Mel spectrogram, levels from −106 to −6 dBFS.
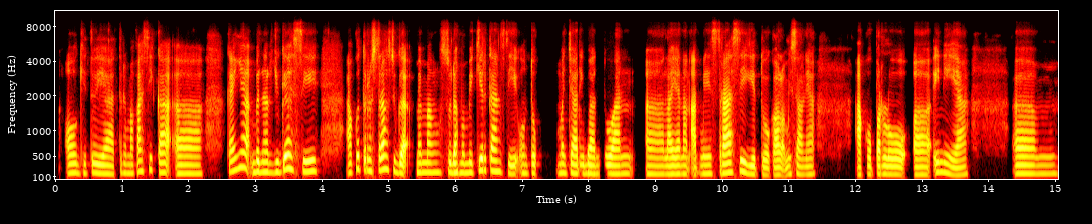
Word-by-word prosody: Oh 175 +2 0
gitu 170 +1 -8
ya? 165 -2 +1
Terima 170 -3 -7
kasih 210 +4 -3
Kak. 185 -1 +1
Eee, 165 0 0 0.4
kayaknya 230 +8 -1
bener 195 0 +2
juga 250 +6 +5
sih. 205 -1 +1 0.5
Aku 180 +8 +2
terus 220 -3 -1
terang 245 +1 +3
juga 180 -6 +5 0.2
memang 185 0 -1
sudah 185 0 +1
memikirkan 205 +3 +1
sih 165 -3 -3
untuk 170 0 -5 0.2
mencari 170 -1 0
bantuan, 165 0 +1 0.2
eee, 155 -1 -2
layanan 160 +1 +1
administrasi 175 +4 +2
gitu 140 -3 -4
kalo 140 0 +1
misalnya 150 0 -3 0.7
aku 155 +1 +1
perlu, 150 -2 +2 0.2
eee, 145 0 +1
ini 190 -1 -2 0.2
ya, 150 +2 -4 0.7
mmm, 165 0 -1
170 Hz, 135 wpm, -27 LUFS, 160-190 Hz, 0.7 s, juga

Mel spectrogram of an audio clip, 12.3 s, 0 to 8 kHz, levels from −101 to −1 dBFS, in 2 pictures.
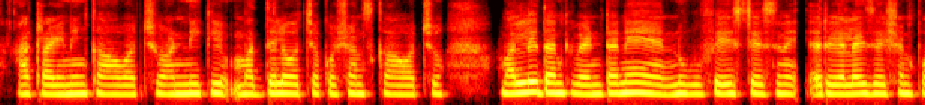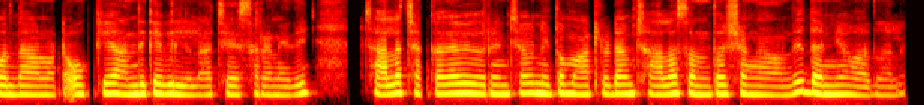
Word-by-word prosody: ఆ - - +4
ట్రైనింగ్ 230 +1 +2
కావచ్చు, 220 +2 -1
ఆ - - +1
నీకి 235 +1 +2 0.2
మధ్యలో 240 +2 +3
వచ్చే 230 +1 -4
క్వెషన్స్ 230 0 -2
కావచ్చు, 220 +1 -2 0.5
మళ్ళీ 250 +3 +8
దానికి 245 -1 +4
వెంటనే 245 +3 +4 0.3
నువ్వు 230 -1 +1
ఫేస్ 235 -1 +2
చేసిన 230 0 0 0.3
రియలైజేషన్ 230 +1 +2
పొందామనమాట. 215 -1 -3
ఓకే 240 +2 -4
అందుకే 230 +2 +1
వీళ్ళు 215 -2 -1
ఇలా 210 0 -8
చేశారనేది, 210 +1 -5 0.4
చాలా 225 +2 +2
చక్కగా 230 +1 -1
వివరించావు. 230 +1 -2
నీతో 235 +1 -2
మాట్లాడడం 230 +1 -2
చాలా 220 +2 0
సంతోషంగా 220 -1 -2
ఉంది. 260 +6 -2
ధన్యవాదాలు. 210 -1 -5
230 Hz, 150 wpm, -24 LUFS, 220-235 Hz, 0.5 s, మళ్ళీ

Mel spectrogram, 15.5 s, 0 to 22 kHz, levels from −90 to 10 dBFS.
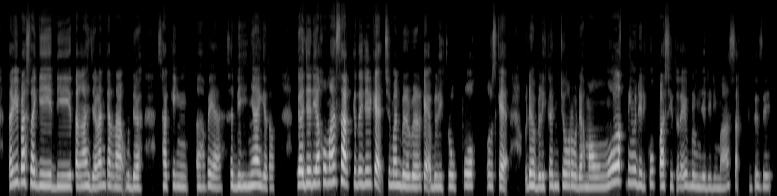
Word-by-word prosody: Tapi 270 +6 +1
pas 300 0 +5
lagi 235 -3 +2
di 220 +1 -1
tengah 230 0 +2
jalan 230 +4 0
karena 215 -3 +1
udah 210 -1 -1 0.3
saking, 225 -1 -4 0.2
eee, 215 0 -5
apa 245 - -6
ya, 210 -3 -1 0.2
sedihnya, 230 +2 +2
gitu, 210 -1 -5 0.5
nggak 260 -1 +8
jadi 275 0 +4
aku 300 - +3
masak, 295 -1 +6
gitu. 270 - -2
Jadi 275 +1 -1
kayak, - - +5
cuman 245 -2 0
bener-bener 215 -1 +2
kayak, 215 -2 0
beli 215 0 -2
kerupuk, 230 +1 -1 0.2
terus 230 -1 -6
kayak, 220 +10 +2 0.4
udah 245 -1 +4
beli 215 +1 -1
kencur, 235 0 -2 0.2
udah 210 0 -1
mau 205 0 +2
ngulek 255 +10 +4
nih, 290 -1 -5
udah 250 -2 -2
dikupas, 245 -1 -1
gitu. 210 -2 -11
Tapi 220 +3 -3
belum 225 -2 -4
jadi 200 0 -6
dimasak, 200 +4 -9 0.2
gitu 230 +4 -9
sih. 215 0 -8
230 Hz, 170 wpm, -23 LUFS, 215-245 Hz, 0.5 s, nggak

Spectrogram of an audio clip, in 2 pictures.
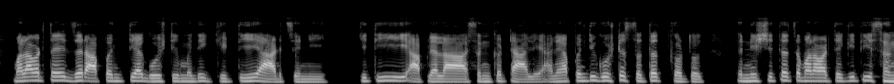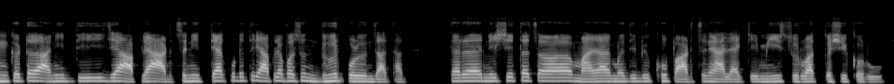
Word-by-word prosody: मला 175 +4 +4
वाटतंय 185 0 +1
जर 175 +1 +1
आपण 155 +1 -3
त्या 165 -2 +2
गोष्टीमध्ये 145 +1 -3
कितीही 150 +4 -3
अडचणी, 125 -3 0 0.4
कितीही 170 +3 -2
आपल्याला 130 +1 +3 0.2
संकट 135 +2 -6
आले 120 +1 +1
आणि 125 +2 -4
आपण 155 +3 -1
ती 185 - +1
गोष्ट 175 +2 -1
सतत 165 0 -1
करतो, 130 -2 -3 0.4
तर - - -2
निश्चितच 165 +4 -1
मला 160 -1 +3
वाटतं, 155 0 +1
की 175 - -3
ती 185 -1 -1
संकटं 155 +2 0
आणि 145 0 +3
ती 155 +1 -1
ज्या 155 0 +4
आपल्या 140 +2 +4
अडचणी 125 +4 -1
आहेत, 145 - -3
त्या 160 0 +4
कुठेतरी 175 +1 -4
आपल्यापासून 165 -1 +1
दूर 150 +4 +1
पळून 135 -3 +1
जातात. 120 -1 -2 0.5
तर 155 0 +1
अ, - - +2
निश्चितच 165 +2 -2
अ, 160 0 +4
माझ्यामध्ये 135 +1 +1
बी 145 +1 -4
खूप 150 -1 -3
अडचणी 120 +4 0
आल्या, 120 -1 +1
की 130 -1 -3
"मी 130 0 -2
ही 135 - 0
सुरुवात 135 -1 0
कशी 135 +1 0
करू? 115 -2 -5
145 Hz, 175 wpm, -22 LUFS, 130-160 Hz, 0.5 s, मला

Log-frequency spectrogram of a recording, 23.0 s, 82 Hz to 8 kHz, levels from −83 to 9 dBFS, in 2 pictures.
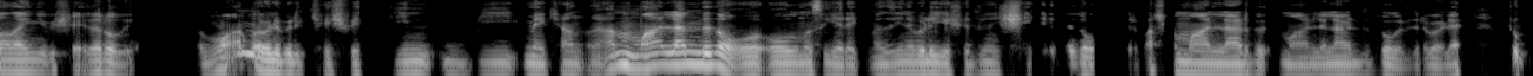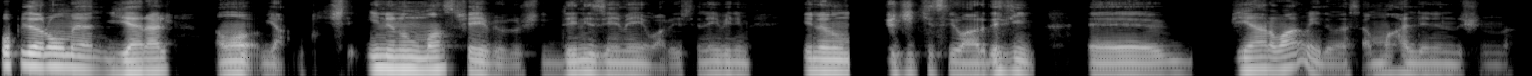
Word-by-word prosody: falan 110 -1 -3
gibi 110 0 -13
şeyler 110 -1 -8
oluyor. 95 -5 -6 0.5
Var 115 - -5
mı 160 -1 +1
öyle 110 -2 +3
böyle 100 -3 -5
keşfettiğin 100 0 -11
bir 95 -1 -16
mekân? 90 0 -9
Ama 95 - -3
mahallende 170 +2 +2
de - - +2
o - - +6
olması 95 +1 -4
gerekmez. 85 0 -11
Yine 95 +1 -8
böyle 95 0 -2
yaşadığın 95 +1 -11
şehirde - - -6
de - - -3
olabilir. - - -12
Başka 105 - -13
mahallelerde 90 -1 -5
mahallelerde 85 +1 -10
de - - -9
olabilir. 75 -4 -12
Böyle - - -11 0.3
çok - - -9
popüler 160 0 +9
olmayan, 145 -5 +6
yerel 110 +1 +6 0.4
ama 100 +2 +4
ya 90 0 -10 0.3
işte - - -7
inanılmaz 130 -1 +7
şey 110 -3 +1
yapıyor 80 -4 -5
işte 90 - -17
deniz 100 0 0
yemeği 95 -2 -4
var, 75 +1 -17
işte 85 +3 -17
ne 100 0 -6
bileyim 95 -2 -6 0.4
inanılmaz 115 -1 +5 0.3
caciki'si 100 0 -5
var 95 0 -3
dediğin, 105 -1 -1 0.4
eee, 90 0 -1
b 100 -1 -14 0.3
bir - - -6
yer 125 +1 +2
var 135 +5 +2
mıydı 90 -6 -7
mesela 80 +2 -15
mahallenin 90 -2 -9
dışında? 165 - -20
95 Hz, 155 wpm, -23 LUFS, 90-110 Hz, 0.5 s, popüler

